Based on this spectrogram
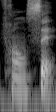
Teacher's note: No caso de français, a palavra termina em S, e tipicamente em francês, a gente não pronuncia o S no final da palavra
